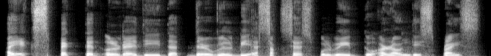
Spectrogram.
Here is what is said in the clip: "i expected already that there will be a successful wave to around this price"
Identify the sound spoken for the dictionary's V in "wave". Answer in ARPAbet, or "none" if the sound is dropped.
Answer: B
